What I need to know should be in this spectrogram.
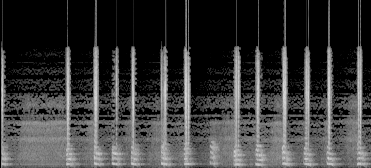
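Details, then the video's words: Bugs, a vocal puppy, barking at a running vacuum cleaner indoors: sharp high yaps, about ten in bursts with a short pause, over the steady hum of the vacuum motor. "Bugs The Puppy, Another Vacuum Another Bark"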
